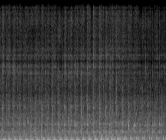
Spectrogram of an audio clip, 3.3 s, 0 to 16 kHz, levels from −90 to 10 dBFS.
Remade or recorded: remade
